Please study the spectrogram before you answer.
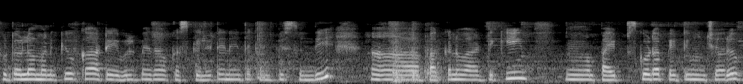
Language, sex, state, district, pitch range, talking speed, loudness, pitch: Telugu, female, Andhra Pradesh, Srikakulam, 215-235 Hz, 145 wpm, -18 LUFS, 225 Hz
